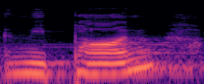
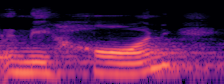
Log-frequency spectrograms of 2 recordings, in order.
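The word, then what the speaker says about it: 日本: Japan, pronounced in Japanese as Nippon or Nihon, is a Pacific Ocean island nation off the coast of mainland Asia.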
